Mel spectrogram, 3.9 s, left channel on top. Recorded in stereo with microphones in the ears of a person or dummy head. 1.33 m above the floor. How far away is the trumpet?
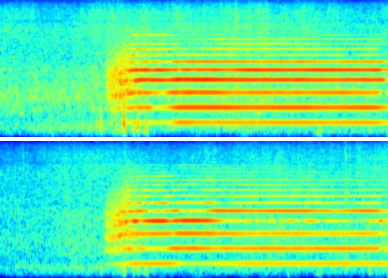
About 3.5 m.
